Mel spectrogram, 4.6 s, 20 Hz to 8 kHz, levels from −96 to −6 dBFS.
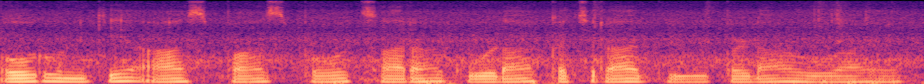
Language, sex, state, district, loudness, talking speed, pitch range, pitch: Hindi, male, Uttar Pradesh, Saharanpur, -20 LUFS, 145 wpm, 105-115 Hz, 110 Hz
